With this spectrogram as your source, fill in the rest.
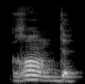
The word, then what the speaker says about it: grande: If it's feminine, I'm always going to pronounce the consonant that is before my E at the end, but I'm never going to pronounce my E at the end of a word that has no accent.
